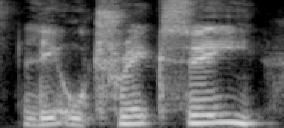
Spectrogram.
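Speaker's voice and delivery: usual speaking voice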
